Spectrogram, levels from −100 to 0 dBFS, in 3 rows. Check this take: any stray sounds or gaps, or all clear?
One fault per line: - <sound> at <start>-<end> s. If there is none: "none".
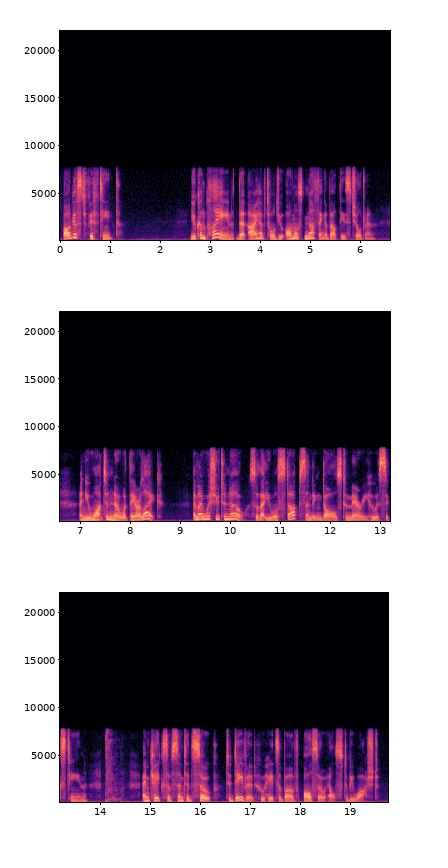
- thud at 14.1-14.5 s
